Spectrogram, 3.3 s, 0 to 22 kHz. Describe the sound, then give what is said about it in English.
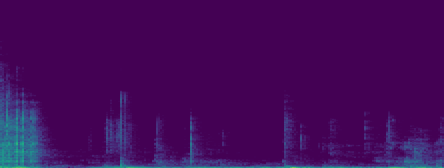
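Irregular clicks and clatters of dice being scooped up and rolled across a hard surface for a 4-keep-4 dodge roll in a tabletop game, a burst at the start and scattered taps after, over a low steady hum. “I didn't have any of my dice out, so give me a sec.”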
